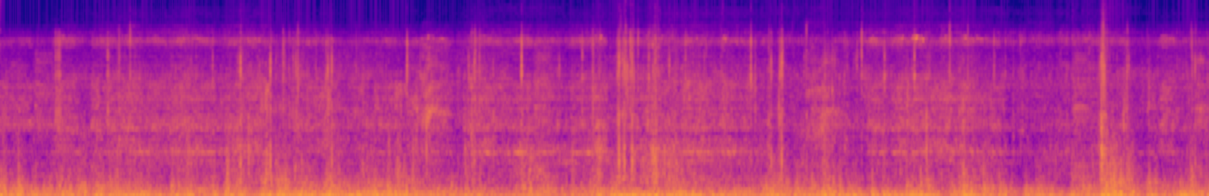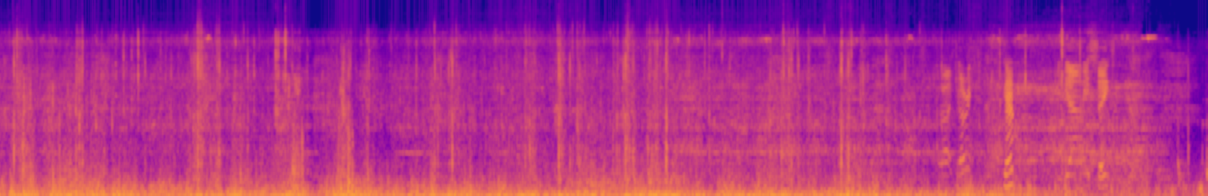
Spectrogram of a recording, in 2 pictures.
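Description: Mountain bike ridden over rough singletrack: wind buffets the microphone over a steady tyre rumble, with frequent knocks and rattles from the bike as it hits bumps.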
